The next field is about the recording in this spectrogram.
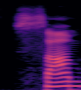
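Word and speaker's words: psalm: बताए बात करेंगे देखिए जैसे मींस किसी ने आपसे बोल दिया पी एस ए एल एम साम क्या होता है बेटा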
